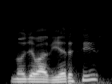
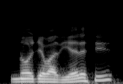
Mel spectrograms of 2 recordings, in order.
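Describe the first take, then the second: No difference in how they are said.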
